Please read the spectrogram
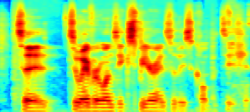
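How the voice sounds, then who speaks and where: Amid noticeable background noise, a man talks with a pitch in the middle range. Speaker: football commentator. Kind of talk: casual conversational. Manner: excited, energetic.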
